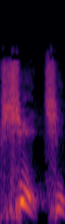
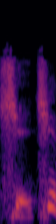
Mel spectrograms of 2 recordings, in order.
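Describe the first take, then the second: First: It is read with the mainland pronunciation. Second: It is read with the Taiwan pronunciation. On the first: "我知道在国内是读血气的" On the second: "我们台湾来的人习惯读血气的"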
